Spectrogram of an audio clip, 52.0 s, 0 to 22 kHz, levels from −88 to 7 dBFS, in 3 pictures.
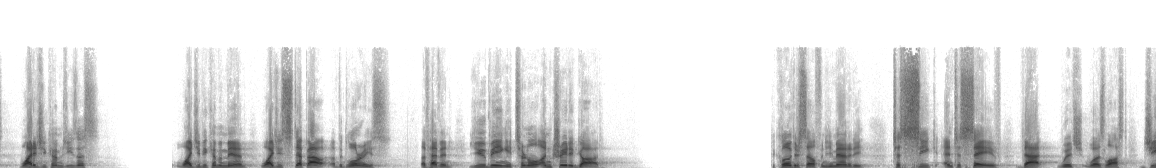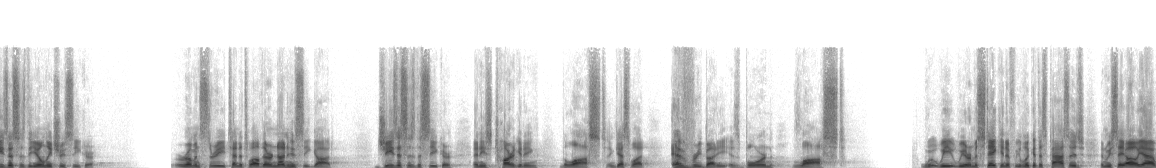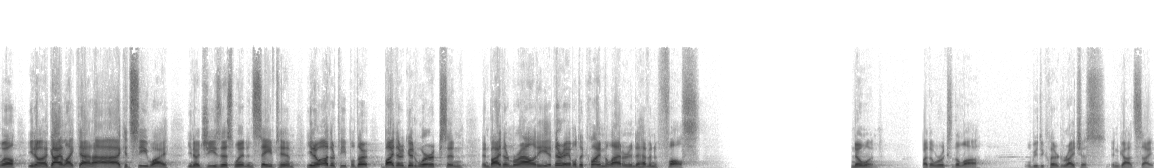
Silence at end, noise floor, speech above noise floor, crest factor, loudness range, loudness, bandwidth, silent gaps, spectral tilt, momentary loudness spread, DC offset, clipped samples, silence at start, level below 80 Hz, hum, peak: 0 s; -83 dBFS; 64 dB; 20 dB; 10 LU; -19 LUFS; 16.5 kHz; none; -3.5 dB/octave; 13 LU; under 0.1%; under 0.1%; 0.3 s; -64 dBFS; none; 0 dBFS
